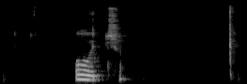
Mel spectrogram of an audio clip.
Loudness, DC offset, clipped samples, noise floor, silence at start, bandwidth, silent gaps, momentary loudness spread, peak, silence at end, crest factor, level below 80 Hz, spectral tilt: -27 LUFS; under 0.1%; under 0.1%; -86 dBFS; 0.75 s; 16.5 kHz; none; 13 LU; -8 dBFS; 0.15 s; 22 dB; -80 dBFS; -3.5 dB/octave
